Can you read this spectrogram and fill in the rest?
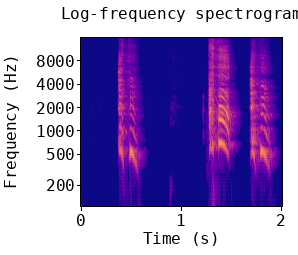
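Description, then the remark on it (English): A person coughs in three short, harsh bursts, the first two close together and the last following after a brief pause, fairly loud with no talking. “Like I just got the trend cough.”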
